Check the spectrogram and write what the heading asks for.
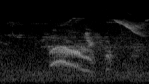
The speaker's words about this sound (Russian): Это уже не она. Нет, это уже это, не она, это, это уже враны. Это врановые да.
